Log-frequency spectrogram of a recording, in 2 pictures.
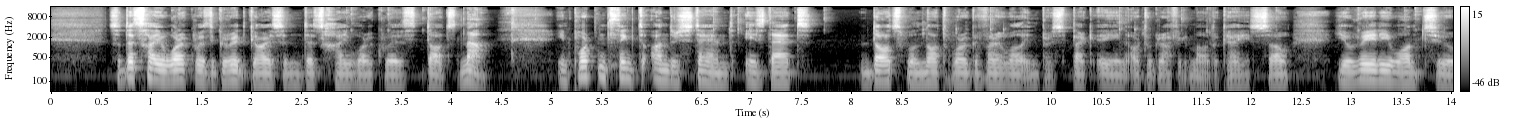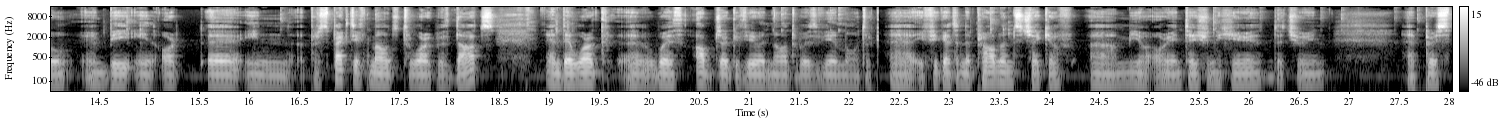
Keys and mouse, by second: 2.8 click, 3.2 click, 3.7 click, 4.6 middle drag, 5.5 shift+middle click, 5.9-6.2 middle drag, 6.6 KP_5, 6.8 KP_5, 7.4-7.7 middle drag, 8.8 KP_5, 9.3 KP_5, 10.6 KP_5, 11.0 middle drag, 12.2-13.1 ctrl+drag, 13.5 click, 14.7 KP_5, 15.6-16.2 middle drag, 16.9-17.2 middle drag, 18.1 middle click, 18.9 shift+v, 23.4 KP_5, 25.6 KP_5, 26.0 middle drag, 26.7 middle drag, 27.4 middle click.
